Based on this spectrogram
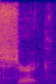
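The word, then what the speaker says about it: Sherrock: Fallon sherik too well I learned to say her name rightly it's sherck sure that that's way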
